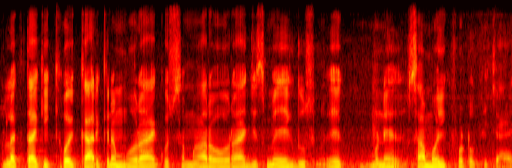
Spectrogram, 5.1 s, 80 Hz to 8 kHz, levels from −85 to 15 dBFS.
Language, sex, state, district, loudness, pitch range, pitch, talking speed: Hindi, male, Bihar, Katihar, -20 LUFS, 95-110 Hz, 100 Hz, 245 wpm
